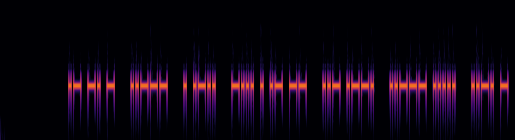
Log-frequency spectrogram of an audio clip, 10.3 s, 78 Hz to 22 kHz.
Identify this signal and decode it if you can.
Morse code, heard as a keyed tone, about 25 wpm, 700 Hz. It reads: ANT 2 EL BEAM UP 25 FT
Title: Practice QSO - Exchange 2 - Info - 25wpm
